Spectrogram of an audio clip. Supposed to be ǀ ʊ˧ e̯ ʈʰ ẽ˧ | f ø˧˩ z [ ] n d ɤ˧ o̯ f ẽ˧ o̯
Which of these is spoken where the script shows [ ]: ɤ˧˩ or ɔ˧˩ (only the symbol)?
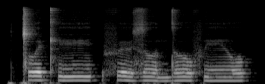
ɤ˧˩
